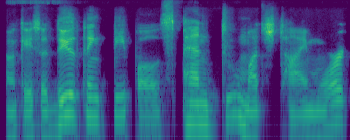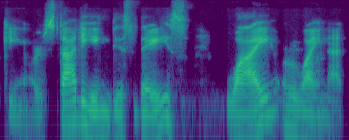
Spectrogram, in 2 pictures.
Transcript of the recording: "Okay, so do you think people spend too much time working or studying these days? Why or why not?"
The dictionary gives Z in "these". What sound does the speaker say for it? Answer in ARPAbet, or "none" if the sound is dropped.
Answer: S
